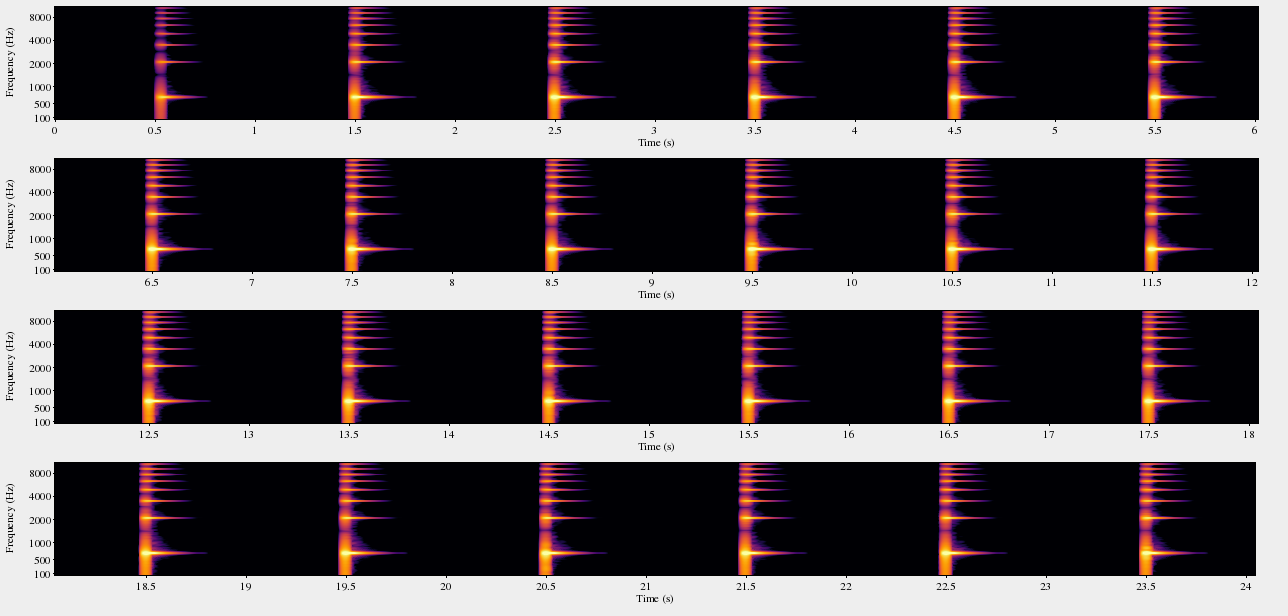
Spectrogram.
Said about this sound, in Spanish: Vas a escuchar varios pitidos. El código que necesitas es la suma total de los pitidos. Pero cuidado, los de la oreja derecha valen el doble.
